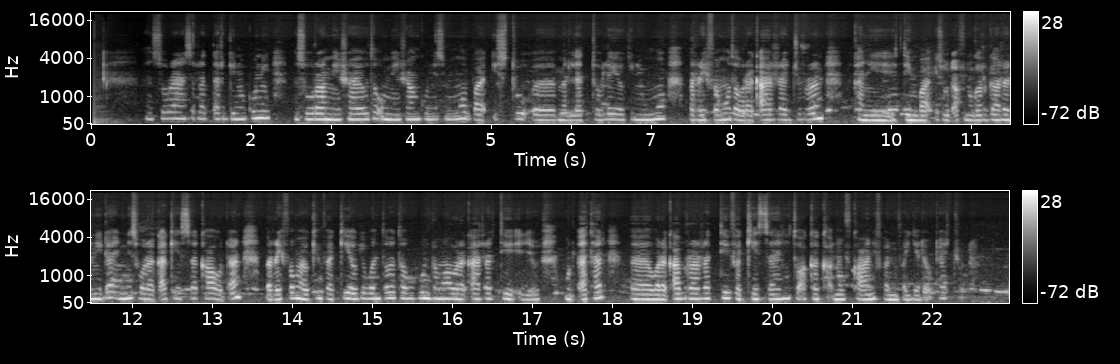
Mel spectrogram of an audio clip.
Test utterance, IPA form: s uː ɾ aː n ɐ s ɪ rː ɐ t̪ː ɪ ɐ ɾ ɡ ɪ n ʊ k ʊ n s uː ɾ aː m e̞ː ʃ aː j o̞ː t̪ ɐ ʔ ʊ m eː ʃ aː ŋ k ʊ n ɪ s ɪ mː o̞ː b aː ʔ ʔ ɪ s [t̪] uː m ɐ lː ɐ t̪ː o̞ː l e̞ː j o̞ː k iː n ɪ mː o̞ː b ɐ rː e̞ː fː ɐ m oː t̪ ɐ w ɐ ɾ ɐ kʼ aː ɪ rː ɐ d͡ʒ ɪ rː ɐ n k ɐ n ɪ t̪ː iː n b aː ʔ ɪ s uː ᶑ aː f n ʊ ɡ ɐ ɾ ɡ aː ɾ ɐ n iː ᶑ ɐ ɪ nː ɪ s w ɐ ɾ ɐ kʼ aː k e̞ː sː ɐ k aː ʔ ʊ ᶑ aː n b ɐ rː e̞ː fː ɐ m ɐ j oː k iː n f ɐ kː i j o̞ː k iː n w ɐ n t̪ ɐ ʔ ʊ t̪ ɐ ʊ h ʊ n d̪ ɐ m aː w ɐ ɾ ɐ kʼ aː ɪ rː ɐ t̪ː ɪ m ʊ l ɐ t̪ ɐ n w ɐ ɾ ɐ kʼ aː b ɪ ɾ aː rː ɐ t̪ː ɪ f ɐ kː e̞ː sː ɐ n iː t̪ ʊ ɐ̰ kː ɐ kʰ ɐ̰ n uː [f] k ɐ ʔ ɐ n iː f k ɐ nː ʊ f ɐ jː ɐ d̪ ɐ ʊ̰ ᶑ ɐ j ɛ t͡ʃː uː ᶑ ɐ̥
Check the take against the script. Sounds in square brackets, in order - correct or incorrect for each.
correct, correct

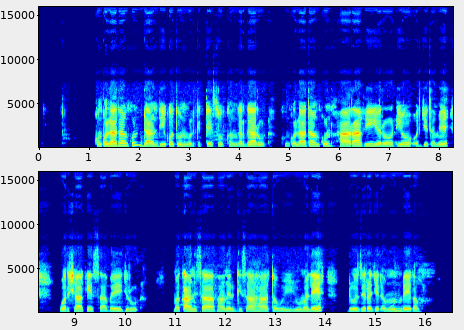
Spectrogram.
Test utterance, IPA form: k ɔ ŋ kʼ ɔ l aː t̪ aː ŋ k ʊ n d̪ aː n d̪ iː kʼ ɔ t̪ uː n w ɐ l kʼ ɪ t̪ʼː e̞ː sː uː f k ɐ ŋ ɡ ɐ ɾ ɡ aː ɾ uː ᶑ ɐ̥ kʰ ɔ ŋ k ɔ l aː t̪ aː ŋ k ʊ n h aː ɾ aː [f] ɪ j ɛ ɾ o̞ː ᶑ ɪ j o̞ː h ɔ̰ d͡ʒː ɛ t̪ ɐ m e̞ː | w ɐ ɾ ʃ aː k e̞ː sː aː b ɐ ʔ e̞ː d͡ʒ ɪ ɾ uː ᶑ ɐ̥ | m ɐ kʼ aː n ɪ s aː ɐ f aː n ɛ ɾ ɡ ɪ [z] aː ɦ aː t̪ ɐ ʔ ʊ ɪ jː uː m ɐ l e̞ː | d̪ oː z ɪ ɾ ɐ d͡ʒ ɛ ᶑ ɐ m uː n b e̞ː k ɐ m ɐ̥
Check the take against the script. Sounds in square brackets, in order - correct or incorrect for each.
correct, incorrect: s

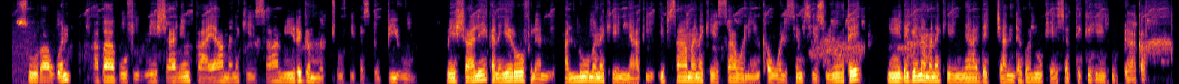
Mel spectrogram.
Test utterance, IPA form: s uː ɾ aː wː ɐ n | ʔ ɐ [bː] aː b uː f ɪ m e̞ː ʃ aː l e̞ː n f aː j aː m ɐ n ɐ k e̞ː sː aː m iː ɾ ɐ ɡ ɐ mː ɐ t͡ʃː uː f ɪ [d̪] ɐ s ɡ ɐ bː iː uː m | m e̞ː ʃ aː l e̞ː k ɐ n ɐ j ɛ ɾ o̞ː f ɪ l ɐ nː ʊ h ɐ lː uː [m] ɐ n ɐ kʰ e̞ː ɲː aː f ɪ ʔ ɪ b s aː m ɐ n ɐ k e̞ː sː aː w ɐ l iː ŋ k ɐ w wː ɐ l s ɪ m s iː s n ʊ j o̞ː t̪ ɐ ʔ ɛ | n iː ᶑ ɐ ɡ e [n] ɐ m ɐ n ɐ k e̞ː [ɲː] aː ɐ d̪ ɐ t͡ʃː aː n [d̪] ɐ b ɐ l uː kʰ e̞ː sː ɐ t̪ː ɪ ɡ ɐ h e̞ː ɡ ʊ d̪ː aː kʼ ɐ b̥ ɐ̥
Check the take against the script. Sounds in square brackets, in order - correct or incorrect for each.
incorrect: b, incorrect: t̪, correct, correct, correct, correct

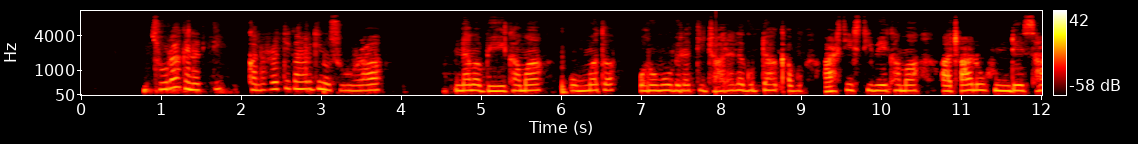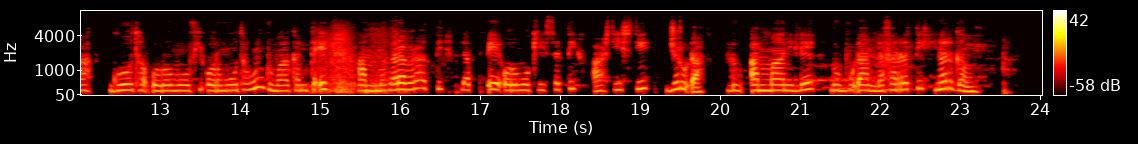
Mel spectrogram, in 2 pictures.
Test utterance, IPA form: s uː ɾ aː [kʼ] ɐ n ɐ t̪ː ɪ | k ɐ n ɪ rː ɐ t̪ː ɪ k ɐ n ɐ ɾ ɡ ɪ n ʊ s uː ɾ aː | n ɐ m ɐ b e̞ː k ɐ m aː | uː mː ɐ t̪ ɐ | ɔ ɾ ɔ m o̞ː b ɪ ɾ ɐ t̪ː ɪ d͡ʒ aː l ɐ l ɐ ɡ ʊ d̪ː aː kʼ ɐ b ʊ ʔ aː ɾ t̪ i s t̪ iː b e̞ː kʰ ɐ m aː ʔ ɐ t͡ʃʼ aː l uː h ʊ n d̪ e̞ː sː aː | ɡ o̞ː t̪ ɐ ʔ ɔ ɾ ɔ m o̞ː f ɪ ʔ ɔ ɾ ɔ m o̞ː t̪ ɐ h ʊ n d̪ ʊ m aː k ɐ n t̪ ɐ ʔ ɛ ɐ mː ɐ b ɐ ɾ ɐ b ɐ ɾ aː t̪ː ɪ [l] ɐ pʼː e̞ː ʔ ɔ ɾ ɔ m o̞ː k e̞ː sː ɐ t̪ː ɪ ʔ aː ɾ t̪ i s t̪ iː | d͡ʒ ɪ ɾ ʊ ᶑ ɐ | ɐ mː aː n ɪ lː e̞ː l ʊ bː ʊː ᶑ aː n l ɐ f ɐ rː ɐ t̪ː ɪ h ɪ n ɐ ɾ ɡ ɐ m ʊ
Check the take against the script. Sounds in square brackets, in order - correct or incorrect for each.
incorrect: k, correct

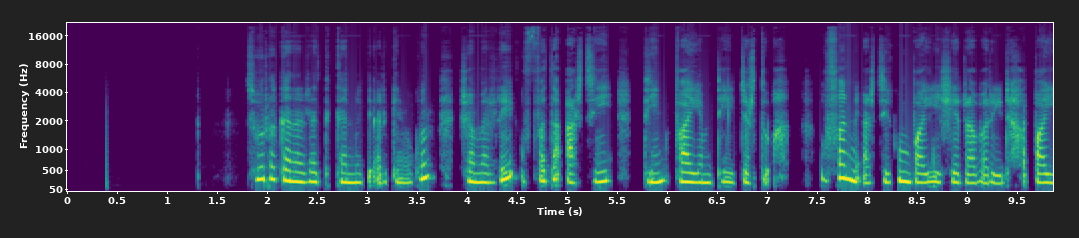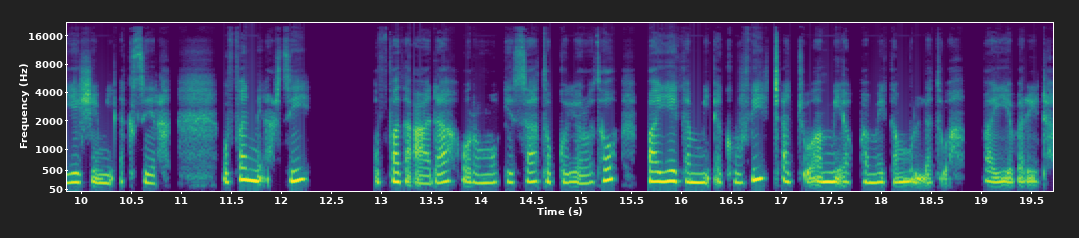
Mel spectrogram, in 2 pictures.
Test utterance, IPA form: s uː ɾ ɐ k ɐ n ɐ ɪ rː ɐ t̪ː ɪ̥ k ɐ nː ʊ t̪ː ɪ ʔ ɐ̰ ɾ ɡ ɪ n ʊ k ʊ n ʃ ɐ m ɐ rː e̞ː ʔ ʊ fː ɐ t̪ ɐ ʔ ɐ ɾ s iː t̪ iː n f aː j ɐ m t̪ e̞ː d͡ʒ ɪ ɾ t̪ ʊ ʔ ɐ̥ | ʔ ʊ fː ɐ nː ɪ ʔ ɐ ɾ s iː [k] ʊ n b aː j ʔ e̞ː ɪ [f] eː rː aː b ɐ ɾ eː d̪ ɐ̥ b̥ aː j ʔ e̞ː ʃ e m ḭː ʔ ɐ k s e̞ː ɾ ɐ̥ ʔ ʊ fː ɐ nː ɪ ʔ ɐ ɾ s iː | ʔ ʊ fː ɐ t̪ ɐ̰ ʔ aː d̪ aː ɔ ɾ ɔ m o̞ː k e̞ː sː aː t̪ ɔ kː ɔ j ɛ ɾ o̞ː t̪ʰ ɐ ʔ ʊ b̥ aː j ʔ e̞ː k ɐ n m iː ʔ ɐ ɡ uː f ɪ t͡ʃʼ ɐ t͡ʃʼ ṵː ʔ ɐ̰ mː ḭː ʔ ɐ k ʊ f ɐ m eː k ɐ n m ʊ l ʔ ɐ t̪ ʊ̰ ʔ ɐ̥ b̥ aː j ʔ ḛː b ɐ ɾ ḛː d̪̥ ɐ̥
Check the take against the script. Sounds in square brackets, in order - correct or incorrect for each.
correct, incorrect: ʃ

